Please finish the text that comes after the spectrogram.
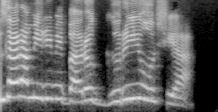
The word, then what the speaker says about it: griot: 어떤 이야기를 해주는 사람의 소리인데 그 사람 이름이 바로 그리옷이야. 그리엇. 발음만 하라고 그냥.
